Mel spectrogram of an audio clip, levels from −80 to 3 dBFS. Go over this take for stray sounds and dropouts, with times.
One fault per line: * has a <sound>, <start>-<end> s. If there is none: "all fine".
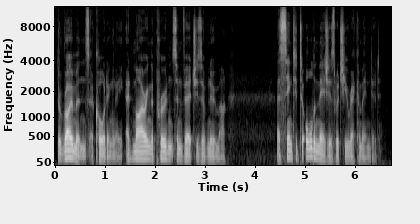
all fine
